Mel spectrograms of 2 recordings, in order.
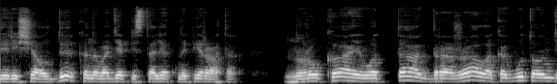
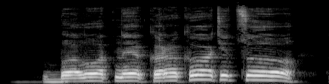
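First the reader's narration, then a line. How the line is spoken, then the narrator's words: Growling pirate. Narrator (Russian): рычал пират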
